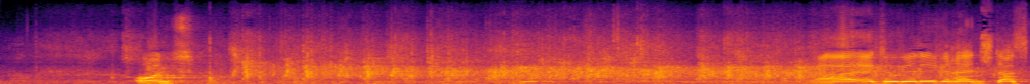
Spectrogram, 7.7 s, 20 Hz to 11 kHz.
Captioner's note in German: Beifall bei der CDU und dem BÜNDNIS 90/DIE GRÜNEN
